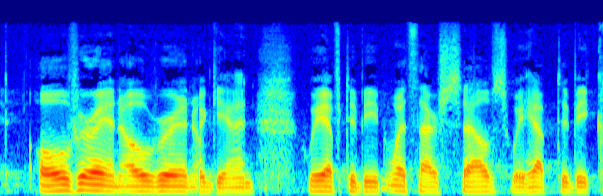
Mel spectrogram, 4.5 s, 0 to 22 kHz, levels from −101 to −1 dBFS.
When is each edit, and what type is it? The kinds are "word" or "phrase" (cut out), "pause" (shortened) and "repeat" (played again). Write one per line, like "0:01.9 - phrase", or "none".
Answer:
0:01.5 - word
0:02.9 - word

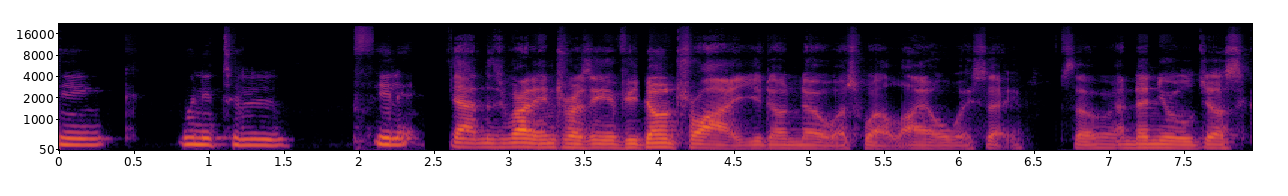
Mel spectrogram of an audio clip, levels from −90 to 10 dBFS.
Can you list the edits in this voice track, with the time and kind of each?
0:02.5 - pause
0:07.0 - word

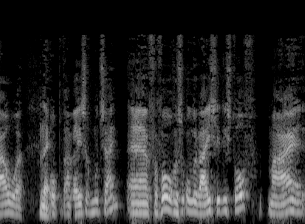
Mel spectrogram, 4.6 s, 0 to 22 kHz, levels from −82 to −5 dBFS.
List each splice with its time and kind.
0:00.9 - word
0:01.9 - pause

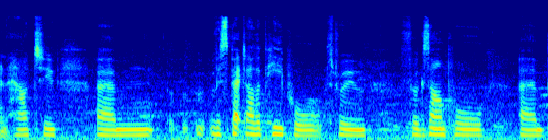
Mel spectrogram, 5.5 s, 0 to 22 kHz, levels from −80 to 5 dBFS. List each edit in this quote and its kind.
none

